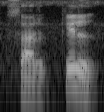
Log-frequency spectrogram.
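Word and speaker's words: circle: फिर देखिए सी आई आर सी एल ई, जैसे सी आई आर सी एल ई, इसको बोलेंगे सर्किल, सी आई आर सी एल ई सर्किल।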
